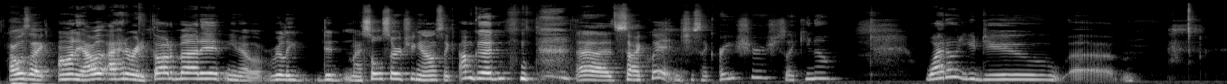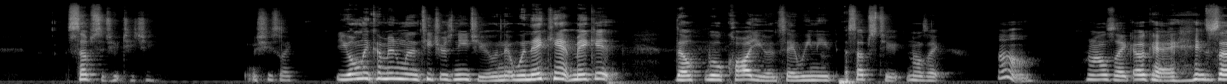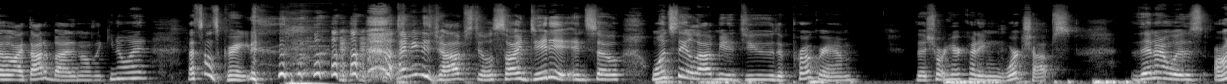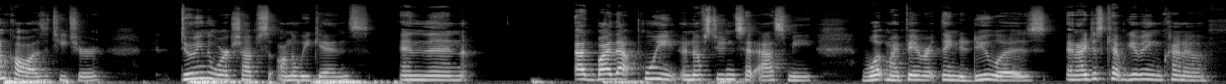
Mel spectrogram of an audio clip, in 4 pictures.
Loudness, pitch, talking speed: -16 LUFS, 210 Hz, 200 wpm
